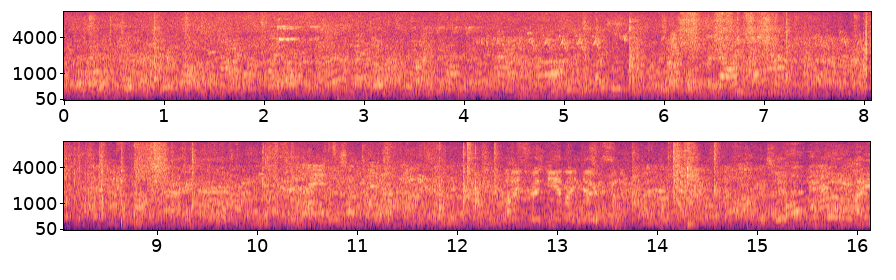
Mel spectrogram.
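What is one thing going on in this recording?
A crowd of adults chatters all around.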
